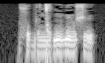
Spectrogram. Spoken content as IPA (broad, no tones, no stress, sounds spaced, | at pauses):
s o b ɪ ə̯ ŋ͡ǀ ʊ ɠ ũ ɗ ẽ ʊ̯ ʃ ɪ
